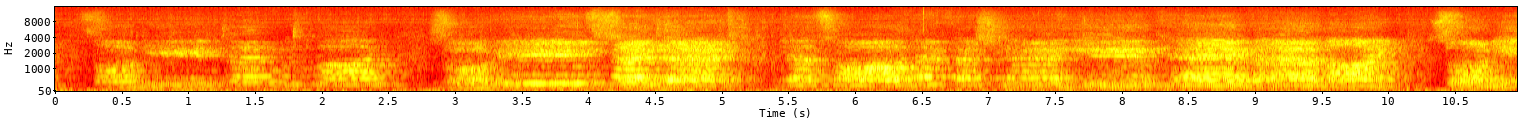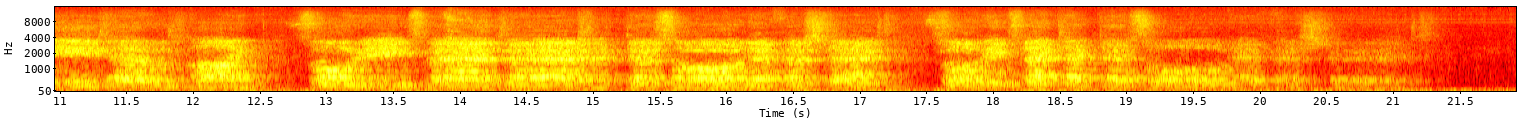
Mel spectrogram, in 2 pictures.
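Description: Male choir of high-school voices singing a slow German part-song in several parts, phrase by phrase with short breaths between phrases.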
